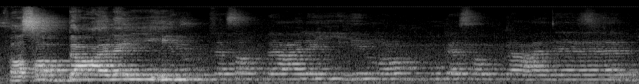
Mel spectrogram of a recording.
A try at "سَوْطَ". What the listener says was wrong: أبالسين أم بالصاد؟ إذا سوط.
